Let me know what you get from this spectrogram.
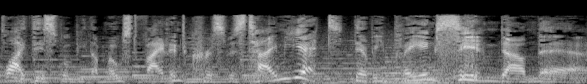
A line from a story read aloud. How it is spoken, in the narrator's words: cackled with rage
